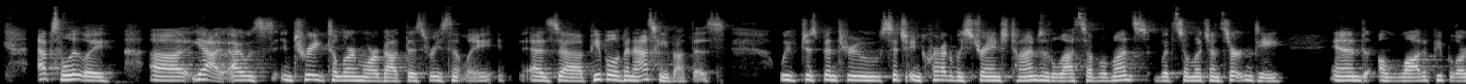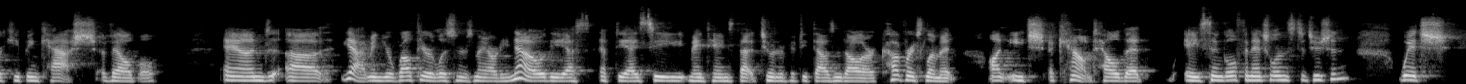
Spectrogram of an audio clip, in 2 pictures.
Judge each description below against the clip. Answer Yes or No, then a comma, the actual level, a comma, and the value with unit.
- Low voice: No, medium, 180 Hz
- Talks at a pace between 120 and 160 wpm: Yes, average, 150 wpm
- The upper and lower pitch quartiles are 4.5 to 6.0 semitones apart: No, average, 2.8 semitones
